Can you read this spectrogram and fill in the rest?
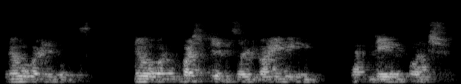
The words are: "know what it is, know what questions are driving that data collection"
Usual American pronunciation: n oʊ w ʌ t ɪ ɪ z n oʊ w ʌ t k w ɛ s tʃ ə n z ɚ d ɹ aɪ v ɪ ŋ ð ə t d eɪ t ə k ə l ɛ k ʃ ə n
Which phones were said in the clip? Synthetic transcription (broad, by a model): n oʊ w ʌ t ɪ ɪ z n oʊ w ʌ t k w ɛ s tʃ ə n z ɚ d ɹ aɪ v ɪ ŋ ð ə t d eɪ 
